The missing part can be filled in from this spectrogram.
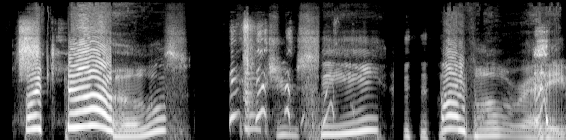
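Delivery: loud booming, swooping, gloating cartoon villain voice, drawn-out see. Friends talking about cartoons, one does the Powerpuff Girls devil; HIM from Powerpuff Girls voice. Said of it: "Where do you think I fucking ate that voice?".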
